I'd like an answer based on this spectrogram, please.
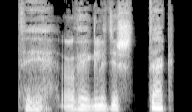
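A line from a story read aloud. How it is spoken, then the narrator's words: Muttered. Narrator (Russian): пробормотал он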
